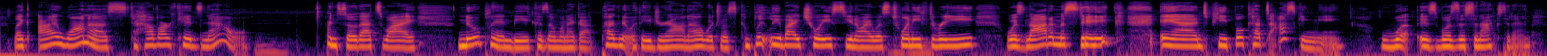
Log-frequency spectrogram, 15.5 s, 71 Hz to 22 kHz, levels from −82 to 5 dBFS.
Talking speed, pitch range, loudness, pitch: 190 wpm, 180-220 Hz, -25 LUFS, 200 Hz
